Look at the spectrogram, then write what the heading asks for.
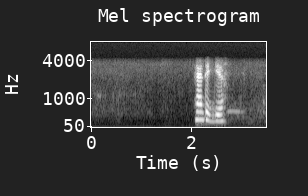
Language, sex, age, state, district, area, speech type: Santali, female, 18-30, West Bengal, Jhargram, rural, conversation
